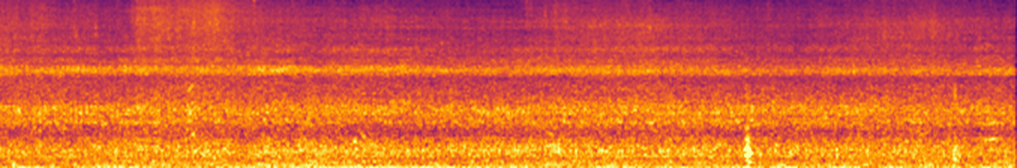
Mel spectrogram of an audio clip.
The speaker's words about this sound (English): Maybe can, but over the sound of the engines. Got the sea lapping up to our right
